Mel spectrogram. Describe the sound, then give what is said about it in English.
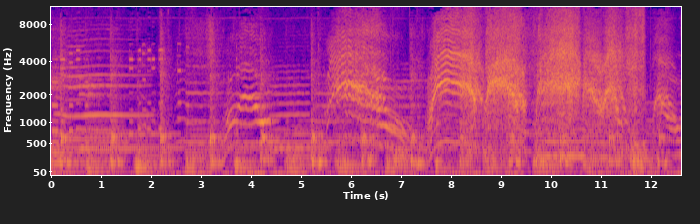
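Loud, wailing cat yowls rise and fall over a steady musical backing, building into an intense, overlapping screeching exchange in the second half, like tomcats caterwauling in a fight. “Now on that very same night, now that old tomcat started a fight, and this is the way it all did sound to me.”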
